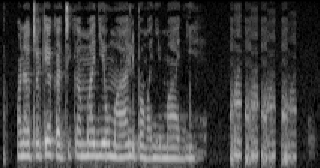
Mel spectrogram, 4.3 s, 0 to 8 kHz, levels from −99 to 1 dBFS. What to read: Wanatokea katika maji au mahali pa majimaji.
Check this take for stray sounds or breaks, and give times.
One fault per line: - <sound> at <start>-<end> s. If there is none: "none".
- laugh at 3.1-4.0 s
